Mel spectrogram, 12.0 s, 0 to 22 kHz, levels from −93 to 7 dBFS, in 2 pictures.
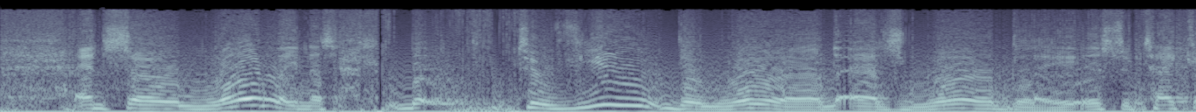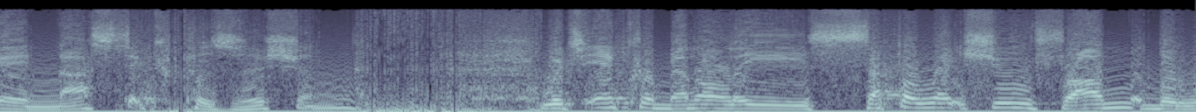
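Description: A stuck bit runs throughout, likely a data line held fixed, shifting samples by about -15 dBFS. The result is harsh buzz over the speech and noise filling the pauses.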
